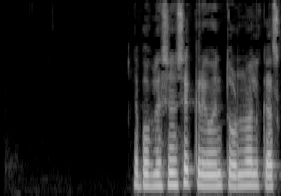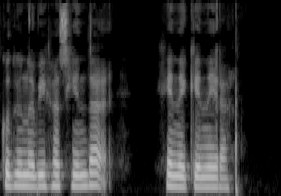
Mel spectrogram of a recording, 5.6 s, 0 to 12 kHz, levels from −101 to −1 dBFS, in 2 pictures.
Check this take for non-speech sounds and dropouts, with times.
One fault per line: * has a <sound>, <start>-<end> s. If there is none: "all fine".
all fine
